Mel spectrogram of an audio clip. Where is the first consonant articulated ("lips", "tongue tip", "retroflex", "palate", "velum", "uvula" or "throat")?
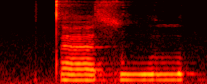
tongue tip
